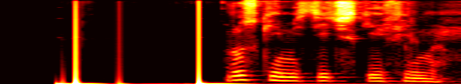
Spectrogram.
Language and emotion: Russian, neutral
